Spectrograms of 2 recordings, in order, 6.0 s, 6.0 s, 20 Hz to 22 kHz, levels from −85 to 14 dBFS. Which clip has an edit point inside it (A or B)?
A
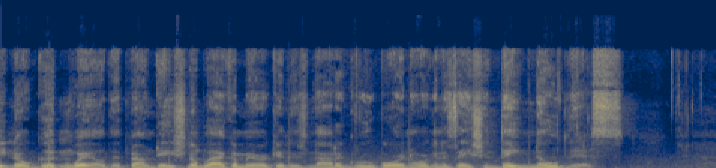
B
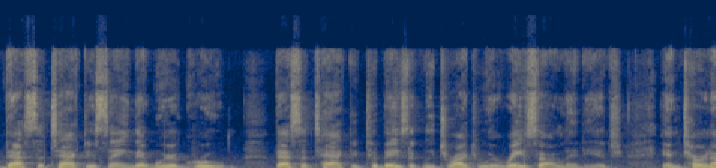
A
